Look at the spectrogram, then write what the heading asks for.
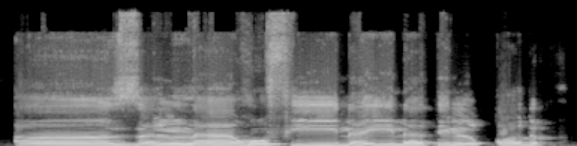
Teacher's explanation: नून साकिन है और आगे ज़ा है, तो यहाँ आपने इख्फ़ा अदा करना है।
